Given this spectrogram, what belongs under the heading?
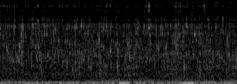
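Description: Irrigation water flows into a vegetable field in a Gujarati village, a quiet, steady trickling pour with a couple of soft low thumps and no talking.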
